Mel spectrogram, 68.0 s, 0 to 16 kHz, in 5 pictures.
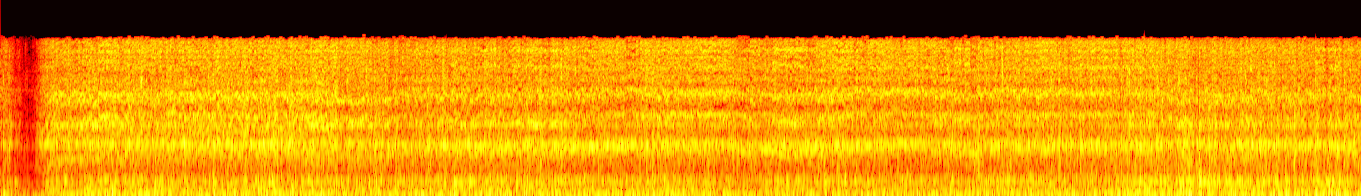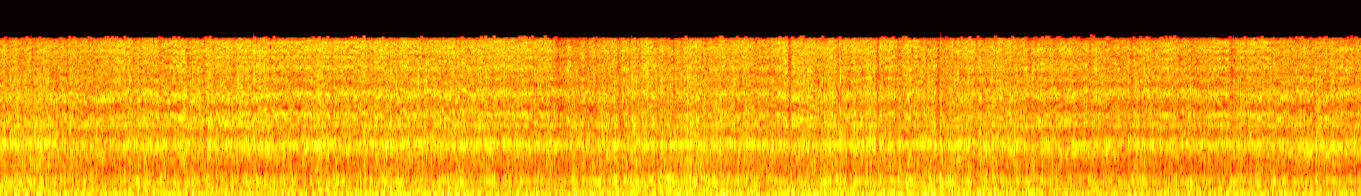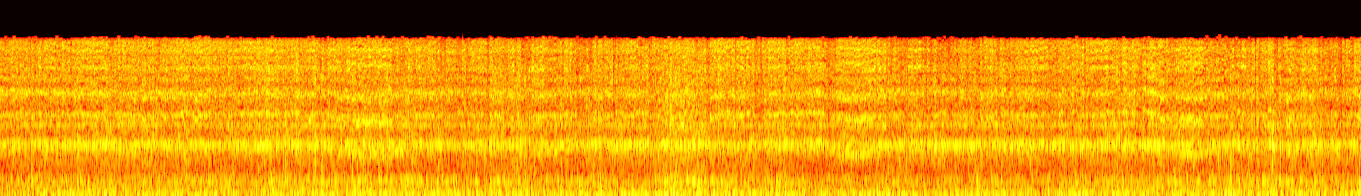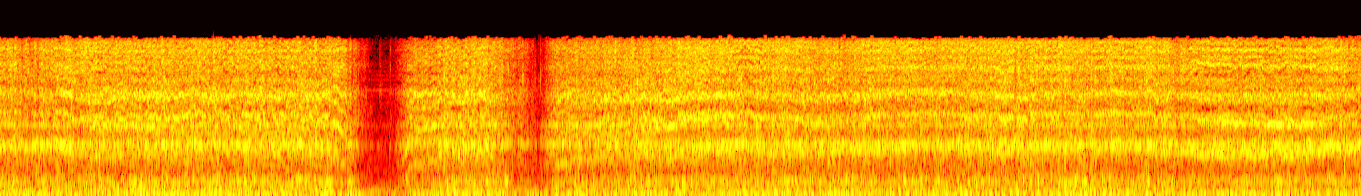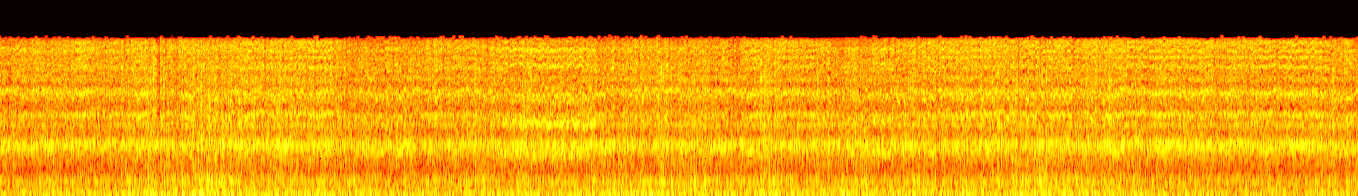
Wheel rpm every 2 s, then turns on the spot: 140, 190, 210, 230, 230, 230, 210, 210, 220, 230, 230, 230, 220, 220, 230, 230, 230, 230, 230, 230, 220, 200, 110, 160, 220, 230, 220, 230, 230, 220, 220, 220, 230, 230.
none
